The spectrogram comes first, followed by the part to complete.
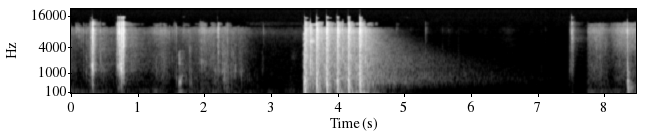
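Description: A gun fires a rapid burst of about nine shots in under a second, and the echo trails off after it. Two sharp clicks come before the burst.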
